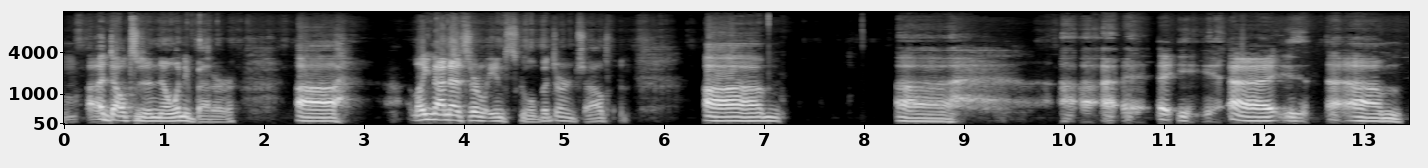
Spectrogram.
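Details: Adult man who stutters, speaking in a real podcast interview, with filled pauses and repetitions heard; stuttering.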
